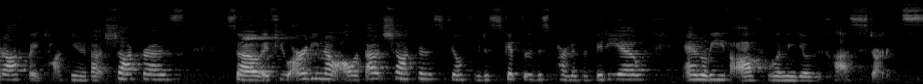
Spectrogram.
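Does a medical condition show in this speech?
No.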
